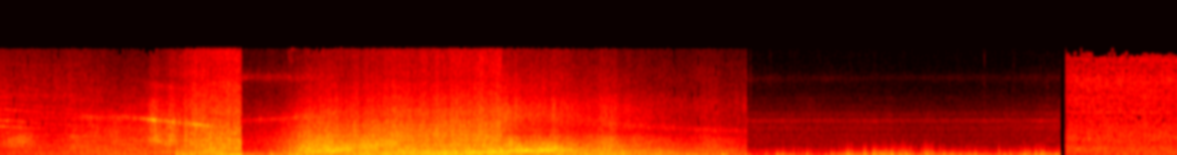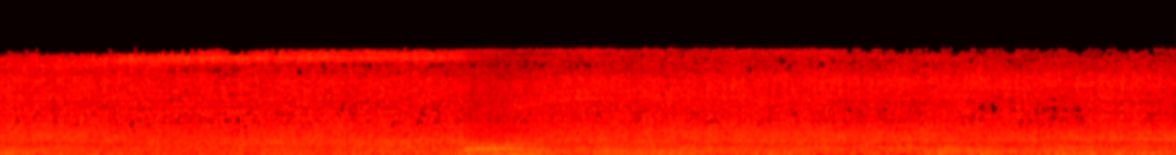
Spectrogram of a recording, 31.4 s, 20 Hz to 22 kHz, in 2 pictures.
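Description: F/A-18 Super Hornet jet engines as the aircraft comes in to land on a carrier deck, swelling loud a few seconds in and easing off around ten seconds in. After an abrupt change about halfway through, a steady jet engine idling hum with several steady tones in it runs on.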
